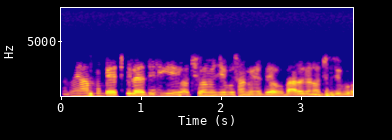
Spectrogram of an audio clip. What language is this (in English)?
Odia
